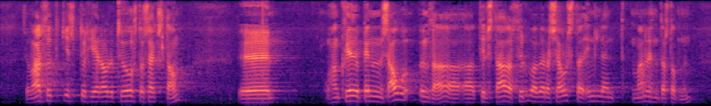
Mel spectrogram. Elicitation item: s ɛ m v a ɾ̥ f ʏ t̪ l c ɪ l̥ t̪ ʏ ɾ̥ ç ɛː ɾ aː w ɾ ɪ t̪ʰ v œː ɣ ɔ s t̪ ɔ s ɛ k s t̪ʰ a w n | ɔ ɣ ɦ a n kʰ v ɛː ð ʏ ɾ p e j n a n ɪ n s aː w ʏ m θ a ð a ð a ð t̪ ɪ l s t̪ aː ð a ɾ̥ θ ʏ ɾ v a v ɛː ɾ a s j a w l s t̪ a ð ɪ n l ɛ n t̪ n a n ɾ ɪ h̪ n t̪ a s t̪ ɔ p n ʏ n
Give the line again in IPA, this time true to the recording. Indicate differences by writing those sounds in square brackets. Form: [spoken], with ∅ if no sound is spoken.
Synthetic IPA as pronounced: s ɛ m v a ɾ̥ f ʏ t̪ l c ɪ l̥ t̪ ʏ ɾ̥ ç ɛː ɾ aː w ɾ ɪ t̪ʰ v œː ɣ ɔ s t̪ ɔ s ɛ k s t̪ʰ a w n | ɔ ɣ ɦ a n kʰ v ɛː ð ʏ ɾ p e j n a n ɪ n s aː w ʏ m θ a ð a ð a ð [t̪ʰ] ɪ l s t̪ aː ð a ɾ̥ θ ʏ ɾ v a v ɛː ɾ a s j a w l s t̪ a ð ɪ n l ɛ n t̪ [m] a n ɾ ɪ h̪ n t̪ a s t̪ ɔ p n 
